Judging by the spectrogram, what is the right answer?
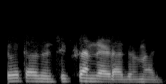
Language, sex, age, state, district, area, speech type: Kannada, male, 18-30, Karnataka, Udupi, rural, conversation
